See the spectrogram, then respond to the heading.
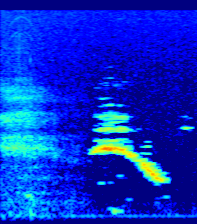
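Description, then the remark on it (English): A breathy, airy puff gives way to a brief, wavering whistle that slides downward and fizzles out, followed by a tiny faint peep, like a botched attempt at whistling. “Oh, that, that whistle failed.”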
